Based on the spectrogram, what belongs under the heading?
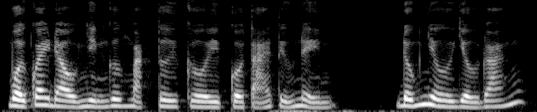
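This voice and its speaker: A woman reading a fantasy novel aloud as an audiobook narrator, steady and even. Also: lowish voice, fast talker. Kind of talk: scripted narration.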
